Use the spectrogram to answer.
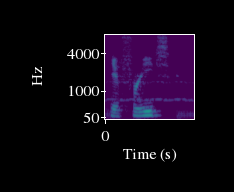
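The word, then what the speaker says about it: Ifrit: Hey, you guys say Ifit. Ifit ephrit. I say uh I just say ifit because it's because it's easier.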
